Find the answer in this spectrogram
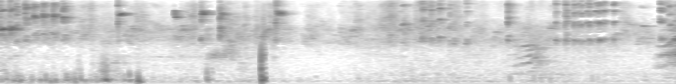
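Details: Fischer's lovebirds kept as a captive breeding group in blue and violet colour forms, giving thin, very high-pitched chirps and twitters in quick runs, interrupted by a few sharp knocks or cage bangs.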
